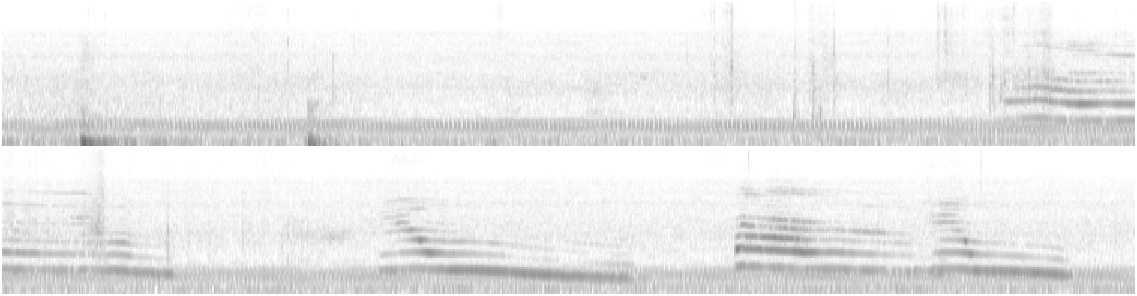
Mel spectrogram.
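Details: Stray cat that visits daily to beg for food, uttering a series of drawn-out, descending meows from about seven seconds on, four long cries in total, over a constant low mechanical hum with faint human voices early.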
